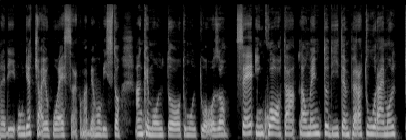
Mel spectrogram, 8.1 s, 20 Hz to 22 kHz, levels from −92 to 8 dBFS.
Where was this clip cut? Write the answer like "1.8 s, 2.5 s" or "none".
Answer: none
